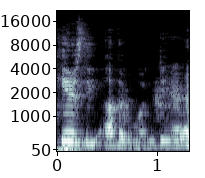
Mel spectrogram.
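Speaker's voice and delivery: on the verge of tears. Voicing a character handing over the other earring: welling up with tears. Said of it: "kind of starts welling up a little with tears".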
